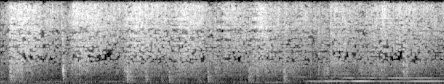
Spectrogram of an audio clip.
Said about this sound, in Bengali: পাতলা করে দিলে তা ভালো করে ভাজা হয়ে যাবে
